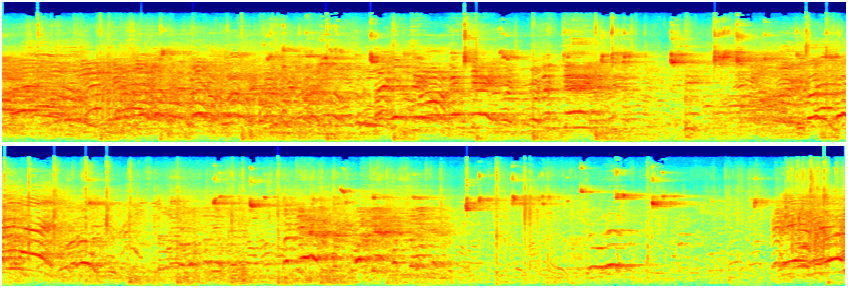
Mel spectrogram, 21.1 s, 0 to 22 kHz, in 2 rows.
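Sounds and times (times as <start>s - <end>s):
sneakers squeaking: 1.0s - 10.8s, 11.4s - 20.3s.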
